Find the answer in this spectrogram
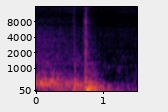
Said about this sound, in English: Closing the side door again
